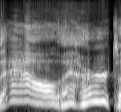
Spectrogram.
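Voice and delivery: pained yelp. Retold or imitated. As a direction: yelp like the foot was just kicked. She reacts to being kicked.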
